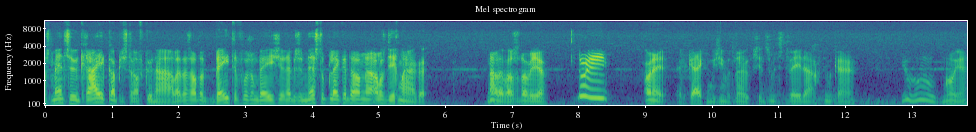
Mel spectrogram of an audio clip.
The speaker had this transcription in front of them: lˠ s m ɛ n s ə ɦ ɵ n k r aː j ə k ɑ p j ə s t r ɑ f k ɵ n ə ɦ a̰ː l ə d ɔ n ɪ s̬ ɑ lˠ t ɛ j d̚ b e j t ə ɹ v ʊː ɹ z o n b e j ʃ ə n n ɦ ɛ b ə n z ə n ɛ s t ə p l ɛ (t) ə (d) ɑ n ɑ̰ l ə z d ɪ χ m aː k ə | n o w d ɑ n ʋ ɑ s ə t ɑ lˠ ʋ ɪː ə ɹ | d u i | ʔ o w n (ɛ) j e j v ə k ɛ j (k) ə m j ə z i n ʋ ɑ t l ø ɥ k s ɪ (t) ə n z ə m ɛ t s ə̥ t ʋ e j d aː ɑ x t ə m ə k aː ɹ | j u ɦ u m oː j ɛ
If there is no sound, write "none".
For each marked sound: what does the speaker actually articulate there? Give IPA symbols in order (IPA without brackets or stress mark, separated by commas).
k, d, e, k, t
